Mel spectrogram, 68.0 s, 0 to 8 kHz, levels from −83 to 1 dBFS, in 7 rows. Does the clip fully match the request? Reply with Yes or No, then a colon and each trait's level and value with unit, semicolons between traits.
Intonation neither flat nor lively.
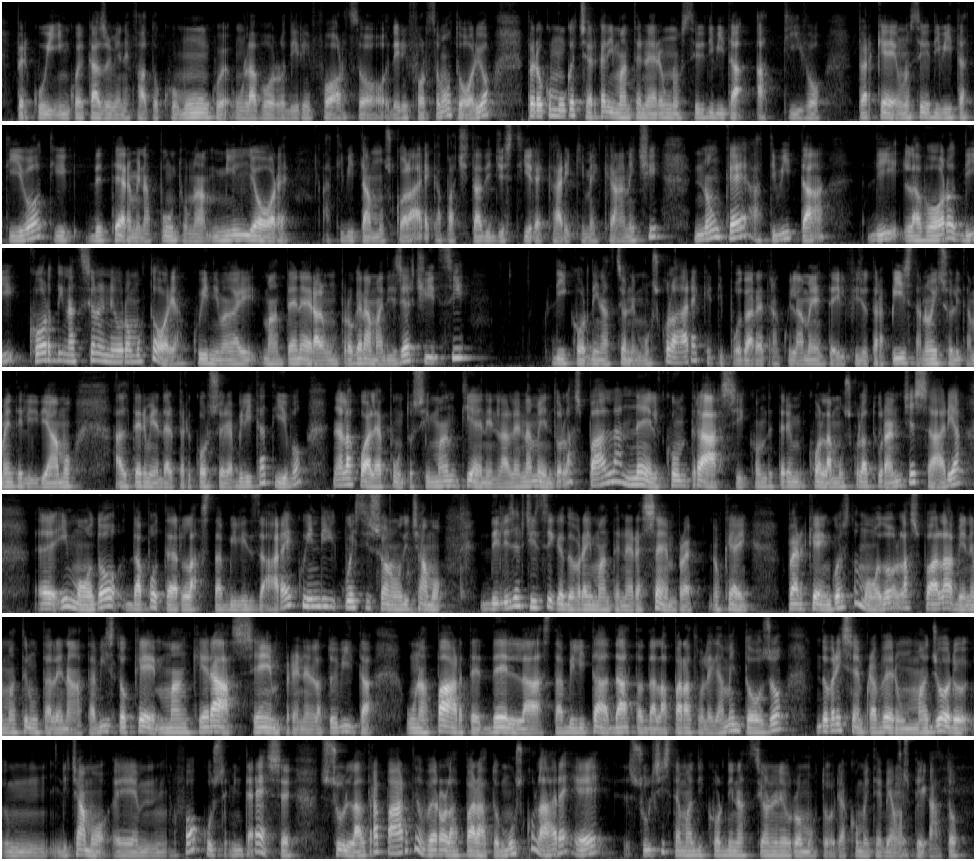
Yes: average, 3.4 semitones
